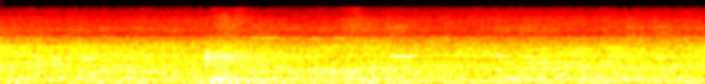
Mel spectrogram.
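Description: Indoor basketball gym ambience: a steady low hum under distant voices, with a knock about a second in and a couple of short high sneaker squeaks on the hardwood court.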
